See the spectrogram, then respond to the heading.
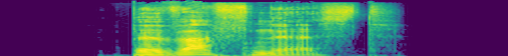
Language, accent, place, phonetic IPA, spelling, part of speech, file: German, Germany, Berlin, [bəˈvafnəst], bewaffnest, verb, De-bewaffnest.ogg
- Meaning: inflection of bewaffnen: 1. second-person singular present 2. second-person singular subjunctive I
